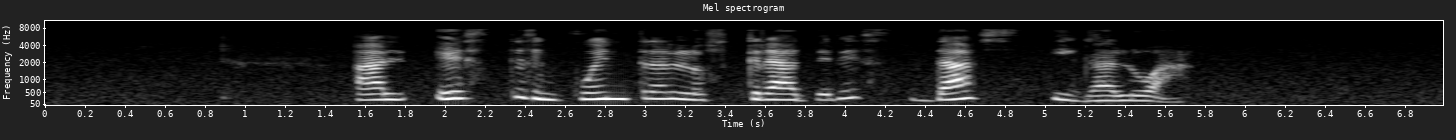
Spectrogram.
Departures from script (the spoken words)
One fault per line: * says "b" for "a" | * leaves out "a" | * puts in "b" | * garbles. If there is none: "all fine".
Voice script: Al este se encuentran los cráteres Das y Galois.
* leaves out "se"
